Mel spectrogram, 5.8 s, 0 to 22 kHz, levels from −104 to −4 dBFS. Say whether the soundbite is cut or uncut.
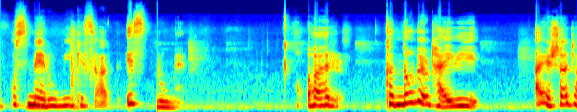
cut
